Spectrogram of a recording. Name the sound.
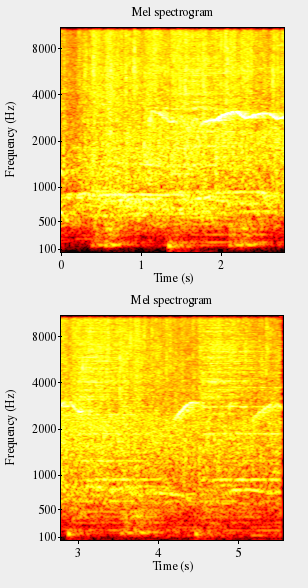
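audience applause and cheering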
